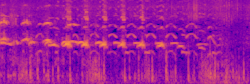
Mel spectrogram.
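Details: Alpacas out in their pasture giving alarm calls because they see a fox: a rapid run of high squeaky chirps, roughly two per second, over faint outdoor rustling.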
